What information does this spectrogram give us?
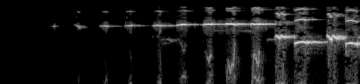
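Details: Oriental magpie-robin singing tutoring material for songbirds: soft thin high whistles gradually build into a loud, fast, continuous warble of varied chirps and trills.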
